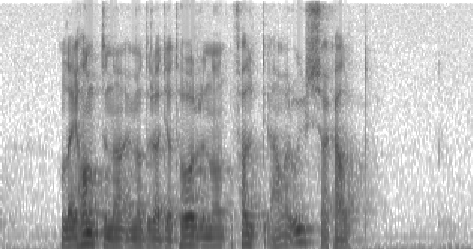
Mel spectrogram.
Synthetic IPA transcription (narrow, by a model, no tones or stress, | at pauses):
hunlɛːjɦɔnt̪ɪnaɛmœwt̪̬ɪɾad̪jat̪ʰɔːɾɪnanɔfœlt̪ɪa̰hanʋaɾujsa̰kʰalt̪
